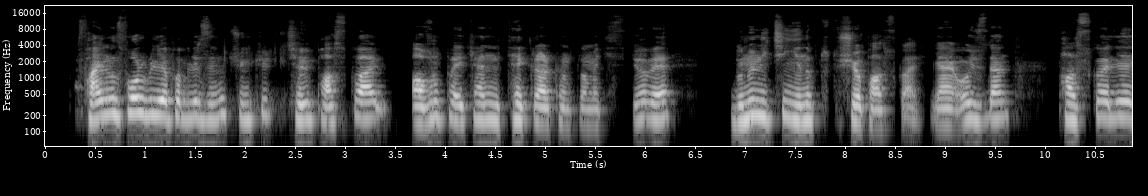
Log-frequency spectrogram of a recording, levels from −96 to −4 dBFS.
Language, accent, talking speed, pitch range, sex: Turkish, native, 125 wpm, 150-195 Hz, male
